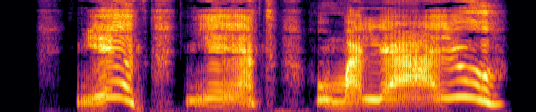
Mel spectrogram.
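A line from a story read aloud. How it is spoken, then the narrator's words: Choking sobs. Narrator (Russian): захлебывался рыданиями Ксенофилиус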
